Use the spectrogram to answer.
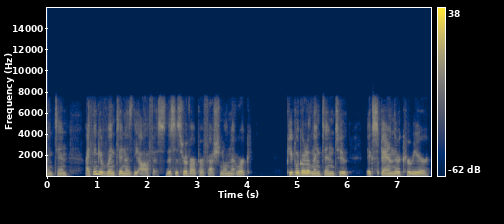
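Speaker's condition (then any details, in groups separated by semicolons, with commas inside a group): No condition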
